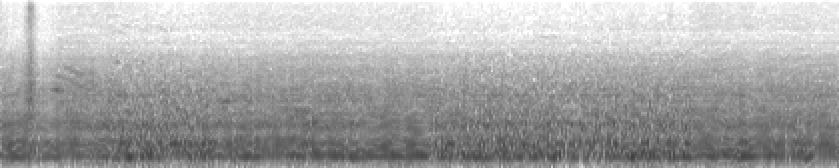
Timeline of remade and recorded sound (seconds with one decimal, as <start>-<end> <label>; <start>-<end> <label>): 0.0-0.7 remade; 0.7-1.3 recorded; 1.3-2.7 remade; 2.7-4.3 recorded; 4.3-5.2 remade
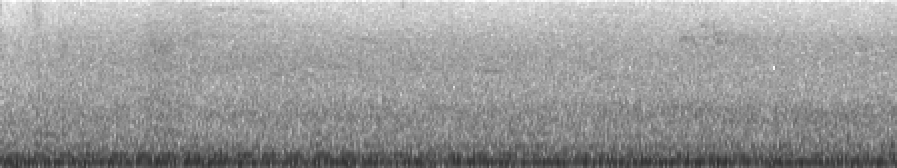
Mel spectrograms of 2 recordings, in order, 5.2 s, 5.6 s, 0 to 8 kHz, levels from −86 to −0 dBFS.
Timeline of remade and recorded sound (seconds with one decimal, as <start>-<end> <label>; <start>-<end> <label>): 0.0-5.6 recorded

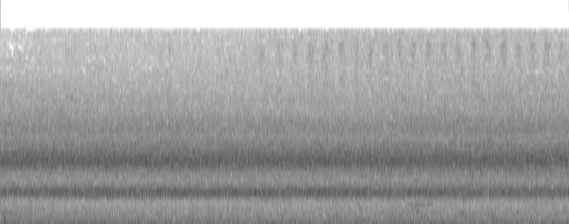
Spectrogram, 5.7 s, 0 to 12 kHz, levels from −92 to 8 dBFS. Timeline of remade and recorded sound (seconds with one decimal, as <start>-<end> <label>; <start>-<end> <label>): 0.0-5.7 recorded

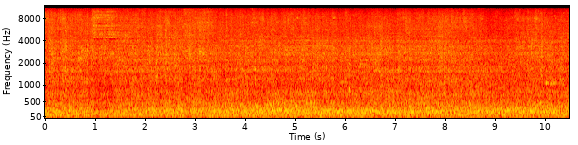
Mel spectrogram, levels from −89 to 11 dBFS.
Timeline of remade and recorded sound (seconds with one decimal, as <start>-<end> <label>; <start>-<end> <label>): 0.0-0.8 recorded; 0.8-2.5 remade; 2.5-3.1 recorded; 3.1-3.9 remade; 3.9-10.5 recorded

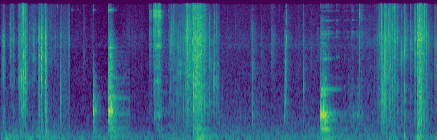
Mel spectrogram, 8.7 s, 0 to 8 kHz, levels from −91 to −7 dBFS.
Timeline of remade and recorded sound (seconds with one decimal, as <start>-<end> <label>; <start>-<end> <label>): 0.0-8.7 recorded

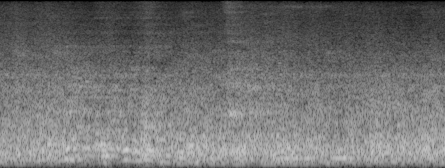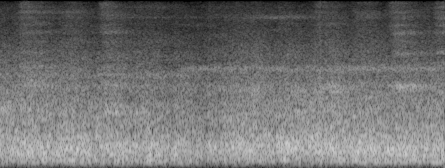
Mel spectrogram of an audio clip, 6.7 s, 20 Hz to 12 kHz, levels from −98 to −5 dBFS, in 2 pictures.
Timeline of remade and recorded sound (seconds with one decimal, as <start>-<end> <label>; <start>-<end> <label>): 0.0-0.5 recorded; 0.5-1.3 remade; 1.3-6.7 recorded

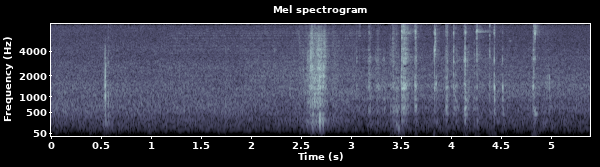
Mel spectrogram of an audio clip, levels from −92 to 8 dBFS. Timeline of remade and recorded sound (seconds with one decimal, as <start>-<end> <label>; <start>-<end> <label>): 0.0-1.2 recorded; 1.2-3.2 remade; 3.2-5.4 recorded

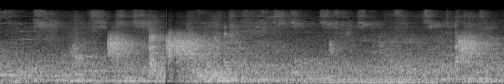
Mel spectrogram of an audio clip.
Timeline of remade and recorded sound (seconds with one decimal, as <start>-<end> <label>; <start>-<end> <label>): 0.0-0.5 recorded; 0.5-2.3 remade; 2.3-3.7 recorded; 3.7-5.0 remade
